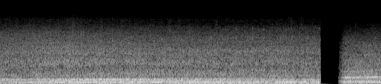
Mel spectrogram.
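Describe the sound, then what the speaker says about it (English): Lamborghini Huracan Spider supercar with its roof up, its engine roaring loudly and steadily as it passes on a Formula One race track, a sustained close drone that cuts out briefly near the end before resuming. "the loudest car of them all, the Huracan Spider, once again with the roof up"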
